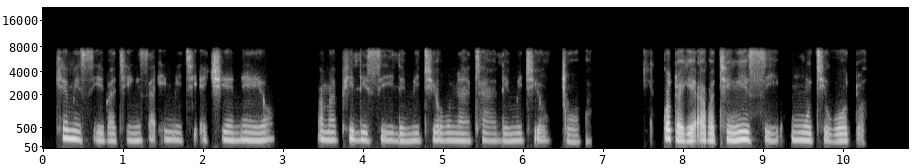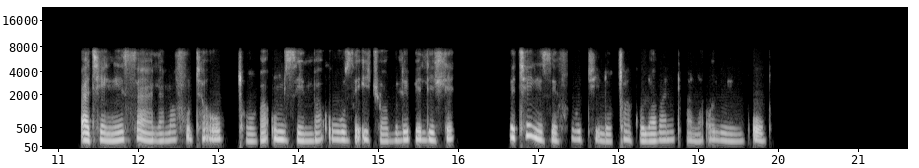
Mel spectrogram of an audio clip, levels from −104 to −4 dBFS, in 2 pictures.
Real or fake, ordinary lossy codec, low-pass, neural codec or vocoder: fake; Opus, 24 kbps; 7.2 kHz; codec, 16 kHz, 16 kbps, FunCodec, trained on LibriTTS, 50 frames a second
